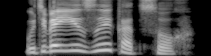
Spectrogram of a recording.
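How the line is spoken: Snorting. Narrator (Russian): хмыкнула она

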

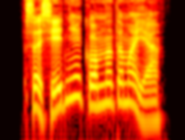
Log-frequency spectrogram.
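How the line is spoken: Bright cheerful declaration. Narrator (Russian): бодро и радостно заявила пришедшая в мой дом беда

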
